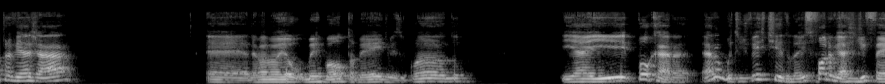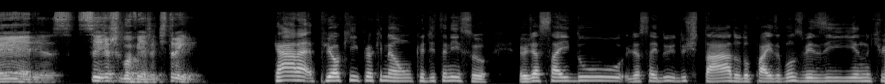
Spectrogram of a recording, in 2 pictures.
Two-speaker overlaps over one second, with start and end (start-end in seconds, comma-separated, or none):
none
